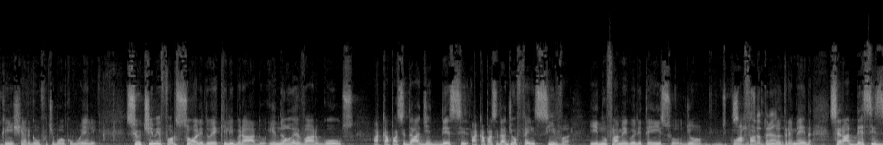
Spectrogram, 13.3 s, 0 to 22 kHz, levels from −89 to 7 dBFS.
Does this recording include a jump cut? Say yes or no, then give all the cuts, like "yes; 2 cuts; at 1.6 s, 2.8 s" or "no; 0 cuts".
no; 0 cuts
